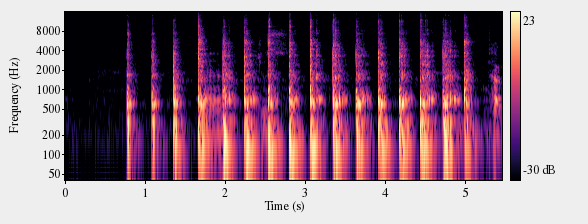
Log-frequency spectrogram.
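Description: A mallet taps a skinny punch to drive a pin out of a Tavor X95 bullpup rifle bolt or trigger assembly, about fifteen sharp, evenly spaced metallic knocks ringing briefly, close and loud, after a short spoken phrase.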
